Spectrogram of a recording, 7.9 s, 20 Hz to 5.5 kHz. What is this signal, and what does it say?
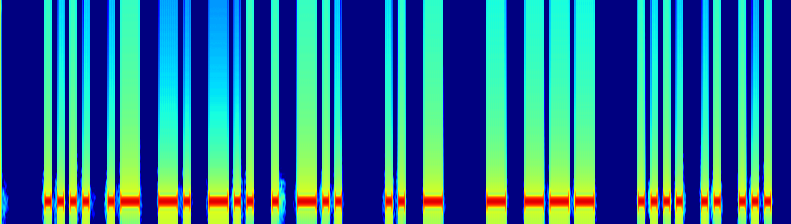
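Morse code, heard as a keyed tone, about 19 wpm, 600 Hz. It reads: HANDED IT TO HIS
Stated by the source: Morse code at 19 wpm from CW med Gnister, reading Ken Follett's novel Never in English.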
